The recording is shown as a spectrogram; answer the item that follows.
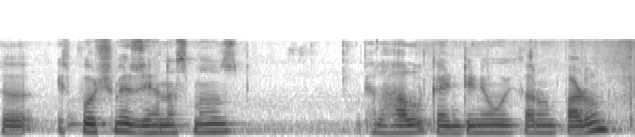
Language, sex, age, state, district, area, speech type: Kashmiri, male, 45-60, Jammu and Kashmir, Shopian, urban, spontaneous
